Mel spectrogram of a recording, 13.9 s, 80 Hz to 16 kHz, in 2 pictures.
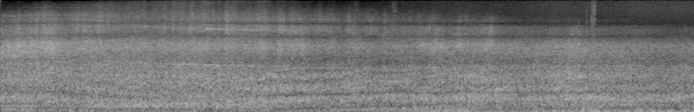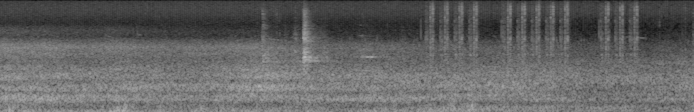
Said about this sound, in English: here comes a KLM Embraer 190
